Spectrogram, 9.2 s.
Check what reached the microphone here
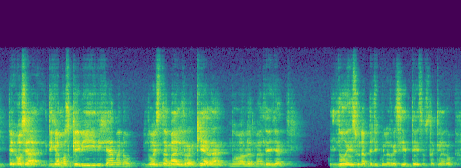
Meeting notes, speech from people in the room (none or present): none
